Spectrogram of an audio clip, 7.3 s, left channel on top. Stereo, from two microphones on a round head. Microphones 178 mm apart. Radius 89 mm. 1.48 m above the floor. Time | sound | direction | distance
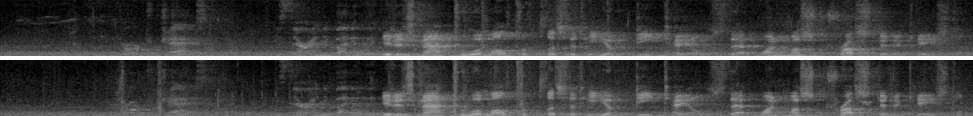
0.9 | a man speaking | 5° right (ahead or behind) | 2.5 m
2.9 | a man speaking | 40° right (ahead or behind) | 1.0 m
